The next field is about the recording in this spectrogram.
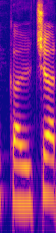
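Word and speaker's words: culture: जैसे कल्चर है, कल्टर नहीं पढ़ेंगे, नेचर है, अब इसको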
